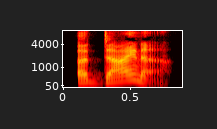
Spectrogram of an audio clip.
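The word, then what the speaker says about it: Edina: Adina Shakopee and Wayzata Adina is a Dinah okay Adina Chicopee Shakopee all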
